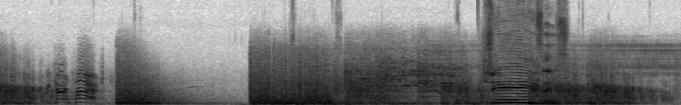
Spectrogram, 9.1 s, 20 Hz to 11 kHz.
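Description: Several heavy gunshots cracking amid shouting voices in a 1954 film shootout, with a horse whinnying loudly near the end and bursts of tense dialogue between the shots.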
